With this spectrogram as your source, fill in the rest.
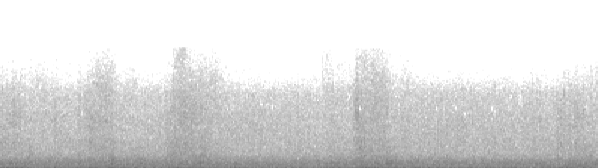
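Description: Soft footsteps crunch on grass and dirt.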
